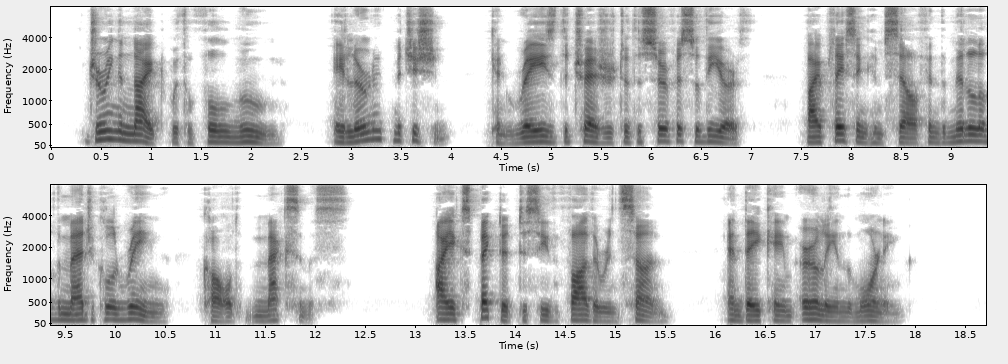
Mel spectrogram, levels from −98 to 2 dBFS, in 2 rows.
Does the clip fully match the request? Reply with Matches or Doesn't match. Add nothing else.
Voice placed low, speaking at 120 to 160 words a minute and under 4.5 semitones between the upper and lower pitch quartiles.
Matches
